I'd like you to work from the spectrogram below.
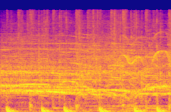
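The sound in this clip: An audience cheering and whooping at a live music session in Maida Vale, London, a loud continuous roar of voices over a steady thumping beat.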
